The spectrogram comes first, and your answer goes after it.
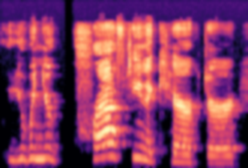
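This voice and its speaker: A woman's voice: on the high side, expressive, normal speed, a bit bright. A woman hosting a podcast, asking questions in a casual, conversational interview style.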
